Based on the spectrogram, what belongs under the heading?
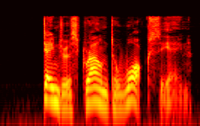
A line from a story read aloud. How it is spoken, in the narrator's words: Saren said, her voice gruff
